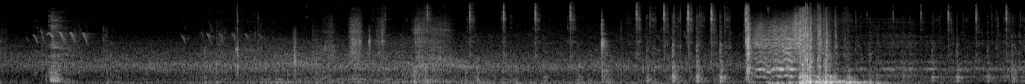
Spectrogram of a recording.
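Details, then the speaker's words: 1981 Ford Mustang 5.0 V8, carbureted, parked since 1996: uneven cranking with sharp pops and a loud burst as the carburetor backfires. The suggested fix is to hold the throttle wide open and keep cranking so engine suction pulls the fire out. "If your carb ever does that, backfires, catches on fire, hold it wide open and keep cranking. The engine suction will pull the fire out."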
